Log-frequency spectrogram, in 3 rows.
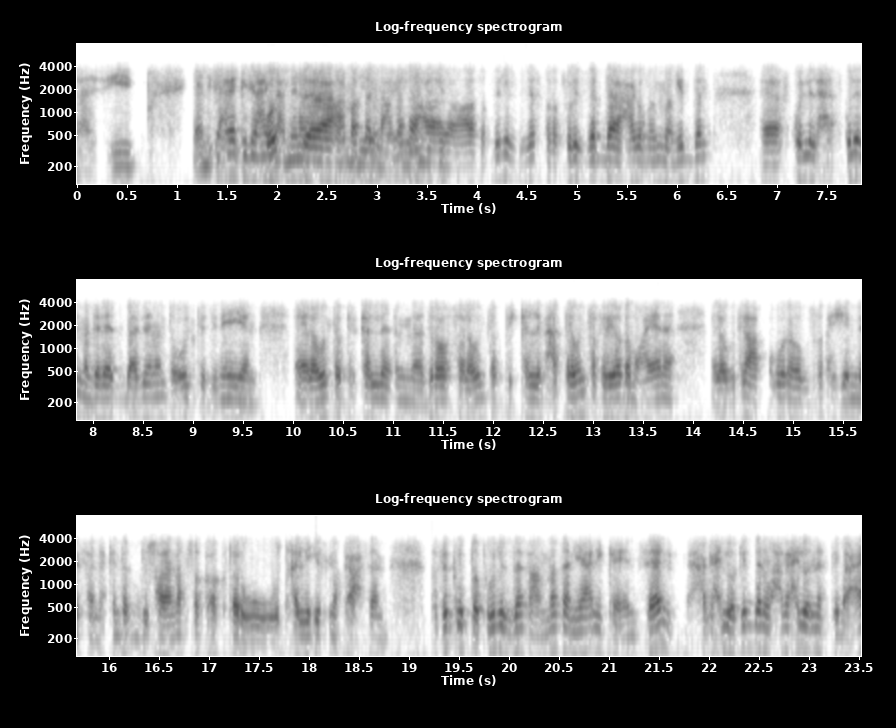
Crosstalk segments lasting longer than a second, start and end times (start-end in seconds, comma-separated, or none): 1.8-3.7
